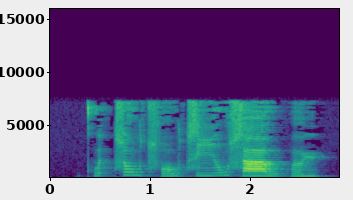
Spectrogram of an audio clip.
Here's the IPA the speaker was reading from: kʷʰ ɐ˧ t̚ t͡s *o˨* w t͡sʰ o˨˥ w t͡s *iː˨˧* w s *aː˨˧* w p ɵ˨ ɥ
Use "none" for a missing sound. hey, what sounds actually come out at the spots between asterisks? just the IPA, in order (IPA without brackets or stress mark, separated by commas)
o˥, iː˨˧, aː˨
